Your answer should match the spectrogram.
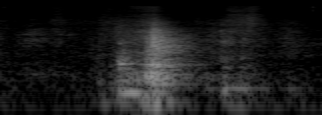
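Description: A person sitting down at a table: a chair scraping and knocking, loudest about a second in, with a smaller knock shortly after.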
